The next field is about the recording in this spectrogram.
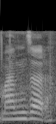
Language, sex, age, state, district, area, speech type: Marathi, female, 30-45, Maharashtra, Yavatmal, rural, read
